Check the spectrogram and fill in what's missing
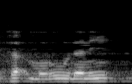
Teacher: بإثبات النونين غير مدغمة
